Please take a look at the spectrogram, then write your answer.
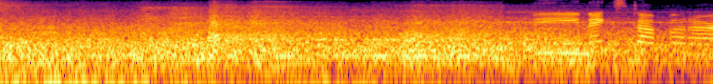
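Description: A Moscow metro train rumbles loudly through a station with a steady clatter of wheels, then brief high squeals of wheels toward the end, while people talk faintly under the noise.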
